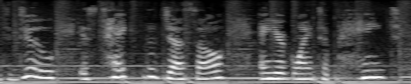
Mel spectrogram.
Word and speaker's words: gesso: Montague, informed me that I didn't know if it was a soft G or hard G, but anyway, it's gesso. And I have a few videos where I'm calling it gesso, but it's gesso, people.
